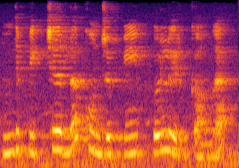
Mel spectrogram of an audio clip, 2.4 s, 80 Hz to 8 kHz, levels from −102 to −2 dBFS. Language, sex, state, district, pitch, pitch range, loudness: Tamil, female, Tamil Nadu, Chennai, 270 Hz, 260-290 Hz, -14 LUFS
